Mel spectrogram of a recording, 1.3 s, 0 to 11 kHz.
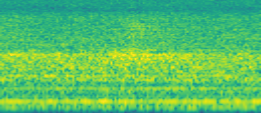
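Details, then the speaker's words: Lincoln Idealarc 250 welder cooling fan after regreasing bearings whose grease had dried up (they were otherwise fine; it had been very loud before): smooth steady whoosh with a low even hum, no rubbing or rattle, healthy. "That's a world of difference. That thing just sounds super, super nice. Yeah, that thing sounds fantastic."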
